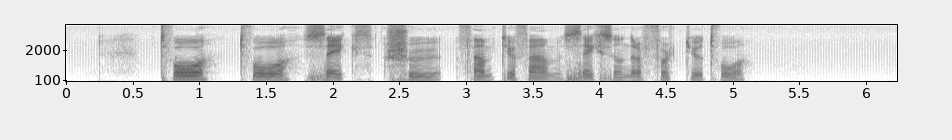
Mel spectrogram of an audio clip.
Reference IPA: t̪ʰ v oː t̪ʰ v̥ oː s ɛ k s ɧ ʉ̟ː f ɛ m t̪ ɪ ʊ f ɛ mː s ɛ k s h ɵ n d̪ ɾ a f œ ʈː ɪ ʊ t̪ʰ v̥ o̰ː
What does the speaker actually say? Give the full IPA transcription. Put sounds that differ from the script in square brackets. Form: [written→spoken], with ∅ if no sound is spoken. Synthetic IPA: t̪ʰ v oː t̪ʰ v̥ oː s ɛ k s ɧ ʉ̟ː f ɛ m t̪ ɪ ʊ f ɛ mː s ɛ k s h ɵ n d̪ ɾ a f œ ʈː ɪ ʊ t̪ʰ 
